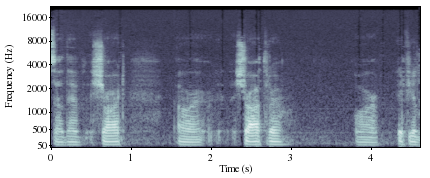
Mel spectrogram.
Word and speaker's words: Chartres: It's C-H-A-R-T-R-E-S. So, the French, they don't pronounce the suffix, so they have Chartres or Chartres, or if you're from New Orleans, Charters, Charter Street, It's, if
